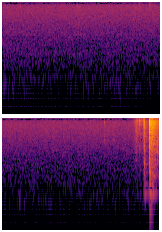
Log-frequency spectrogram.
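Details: Soft steady hiss with no animal voice, ending in a sudden loud rustling burst.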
